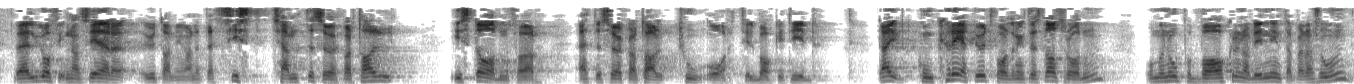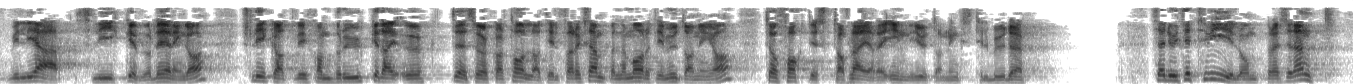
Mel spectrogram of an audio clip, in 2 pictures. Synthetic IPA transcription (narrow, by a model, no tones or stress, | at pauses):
ʋɛlɡəɔfɪnɑnsɪeːɾəʉːd̪ɑnːɪŋɑnət̪æsɪst̪çɛnt̪əsøːkɑɾt̪ʰɑl | ʔɪst̪ɑːd̪n̩fɔɾ | ʔɛt̪ːəsøːkɑɾt̪ʰɑlt̪ʰuːʔoːɾt̪ʰɪlbɑːkəɪt̪ʰiːd̪ | d̪̥æɪkʰʊŋkʰɾeːt̪ʉːt̪fɔɾd̪ɾɪŋt̪ɪlst̪ɑːt̪sɾoːd̪n̩ | ʔɔmɛnoːpʰɔbɑːk̚ɡɾʉnɑʋd̪ɛnːəɪnt̪əɾpəlɑʂuːnn̩ʋɪljæːɾsliːkəʋʉɾɖ̪eːɾɪŋɑʂɭiːkɑt̪ʋɪkʰɑnbɾʉːkəd̪æɪʔøːkt̪əsøːkɑɾt̪ʰɑlːɑt̪ʰɪlfɔɾɛksɛmpəlnəmɑɾɪt̪iːmʉːt̪̚d̪ɑnːɪŋɑt̪ʰɪlɔfɑkt̪ɪsk̚t̪ʰɑːflæɪəɾəʔɪnːɪʉːt̪̚d̪ɑnːɪŋst̪ʰɪlbʉːd̪ə | sɔædʉɪçːət̪ʰʋiːlɔmpʰɾɛsɪd̪ɛnt̪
